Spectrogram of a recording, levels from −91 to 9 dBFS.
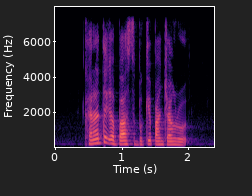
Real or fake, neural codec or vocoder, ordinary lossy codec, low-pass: real; none; none; 7.2 kHz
